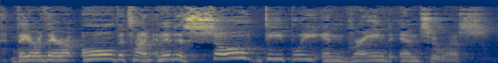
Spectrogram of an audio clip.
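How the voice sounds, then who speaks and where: Pastor guy preaching, high voice, chatty and lively, jokes with the crowd. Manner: lively, conversational, jokes with congregation. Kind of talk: sermon.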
